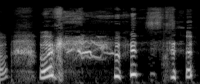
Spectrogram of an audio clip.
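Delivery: normal talking voice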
